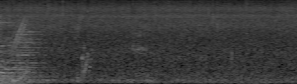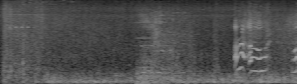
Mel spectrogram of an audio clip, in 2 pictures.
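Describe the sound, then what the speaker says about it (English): Lightning storm in Genshin Impact: a steady hiss of rain gives way at the midpoint to a louder, broad rumble of thunder and heavier downpour, with faint game sounds on top. "Uh-oh! Lightning storm!"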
